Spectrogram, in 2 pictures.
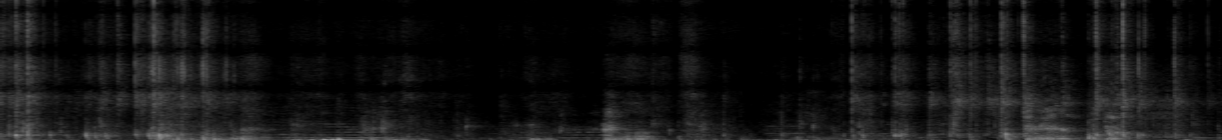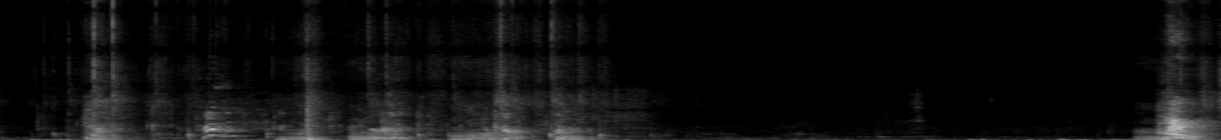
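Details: Two Labrador Retriever puppies, littermate brothers, indoors in a small room; soft whimpers and small yelps scattered among rustling and handling noises, with a sharper cry near the end.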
